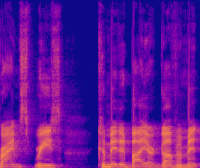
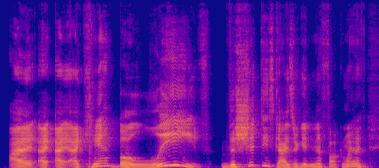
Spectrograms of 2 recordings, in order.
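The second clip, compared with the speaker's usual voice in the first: frazzled, stressed-out rant, stammering and tripping on "I". Mid-rant to his audience about people getting away with things, stressed out. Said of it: "I'm getting stressed the fuck out".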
